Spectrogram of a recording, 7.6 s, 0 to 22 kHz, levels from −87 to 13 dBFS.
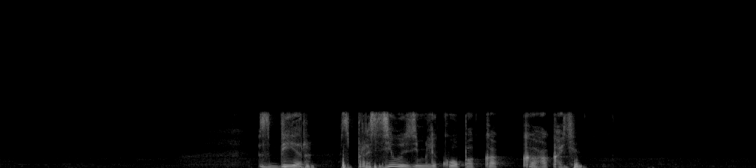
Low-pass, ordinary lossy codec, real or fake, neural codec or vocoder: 7.2 kHz; none; real; none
